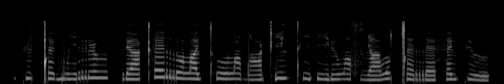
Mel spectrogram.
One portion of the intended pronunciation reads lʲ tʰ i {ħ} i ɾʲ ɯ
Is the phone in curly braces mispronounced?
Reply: yes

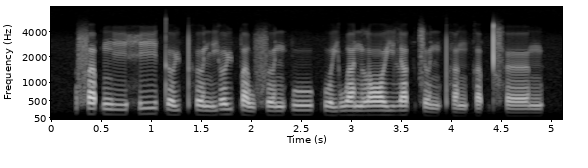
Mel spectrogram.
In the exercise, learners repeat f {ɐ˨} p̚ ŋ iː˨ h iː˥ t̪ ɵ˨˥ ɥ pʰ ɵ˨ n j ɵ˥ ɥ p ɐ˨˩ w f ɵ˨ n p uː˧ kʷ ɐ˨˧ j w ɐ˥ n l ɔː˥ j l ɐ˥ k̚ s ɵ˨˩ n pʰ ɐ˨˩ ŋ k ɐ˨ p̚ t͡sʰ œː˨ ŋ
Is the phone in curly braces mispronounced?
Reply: yes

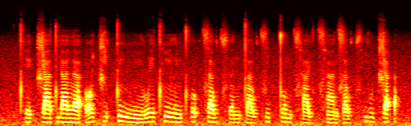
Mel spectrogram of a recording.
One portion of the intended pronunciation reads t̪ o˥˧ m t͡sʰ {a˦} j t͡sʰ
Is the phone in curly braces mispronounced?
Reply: yes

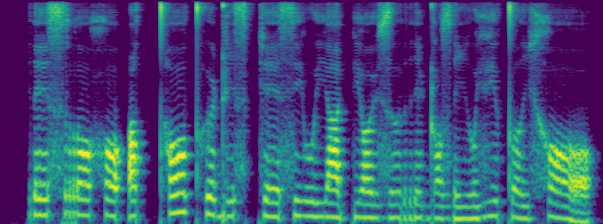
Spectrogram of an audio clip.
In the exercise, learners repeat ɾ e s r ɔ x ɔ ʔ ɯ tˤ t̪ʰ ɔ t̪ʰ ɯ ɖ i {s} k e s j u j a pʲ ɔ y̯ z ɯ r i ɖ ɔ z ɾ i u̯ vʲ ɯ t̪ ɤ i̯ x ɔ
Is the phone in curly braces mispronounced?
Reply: no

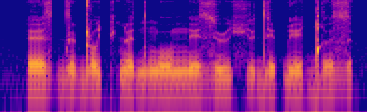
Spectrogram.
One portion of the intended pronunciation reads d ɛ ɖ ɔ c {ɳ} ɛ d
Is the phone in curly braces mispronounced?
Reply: no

